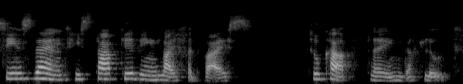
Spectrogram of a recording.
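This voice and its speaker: Speaking very slowly in a Romanian accent, a woman has a fairly high pitch and ordinary pitch variation against a quiet background. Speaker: poet. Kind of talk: poetry reading. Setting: video call.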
